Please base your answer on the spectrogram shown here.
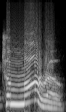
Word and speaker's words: tomorrow: If we say tomorrow, tomorrow, we have 3 syllables, and we're going to stress the second syllable.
